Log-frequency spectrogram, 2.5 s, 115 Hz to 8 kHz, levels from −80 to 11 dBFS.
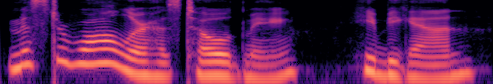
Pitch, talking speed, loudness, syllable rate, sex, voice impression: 215 Hz, 170 wpm, -15 LUFS, 4.1 syllables/s, female, feminine, adult-like, clear, very fluent, slightly sincere, friendly, slightly reassuring, slightly elegant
